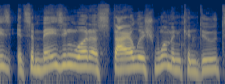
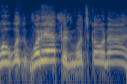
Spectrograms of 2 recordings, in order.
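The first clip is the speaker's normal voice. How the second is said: high, bewildered puppy voice, lost and baffled; 8 semitones higher, 3 dB quieter than usual. Retelling how a friend looked during the stream: imitating Timmy like a puppy at the vet. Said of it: "Timmy looked like a, like a puppy at the vet".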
